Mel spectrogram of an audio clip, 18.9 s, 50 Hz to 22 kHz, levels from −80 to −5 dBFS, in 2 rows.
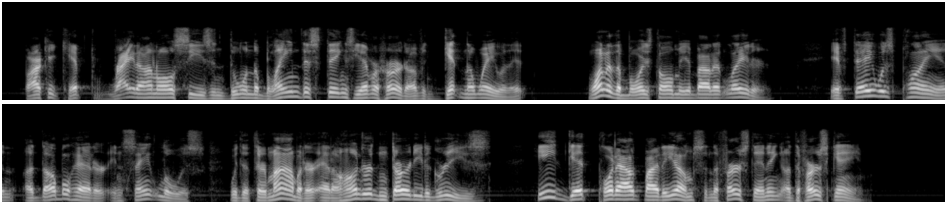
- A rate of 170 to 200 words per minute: Yes, average, 190 wpm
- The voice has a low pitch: No, medium, 150 Hz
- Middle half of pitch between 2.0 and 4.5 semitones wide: No, average, 4.9 semitones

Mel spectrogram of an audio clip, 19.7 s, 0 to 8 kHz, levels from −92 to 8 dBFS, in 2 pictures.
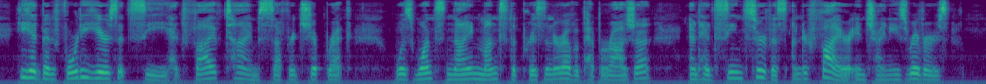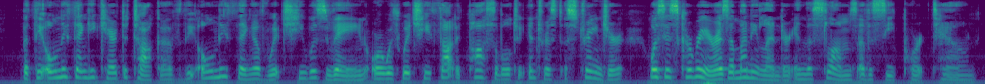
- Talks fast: Yes, fast, 220 wpm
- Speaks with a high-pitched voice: Yes, high, 195 Hz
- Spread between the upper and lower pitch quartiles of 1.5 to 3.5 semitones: No, average, 4.7 semitones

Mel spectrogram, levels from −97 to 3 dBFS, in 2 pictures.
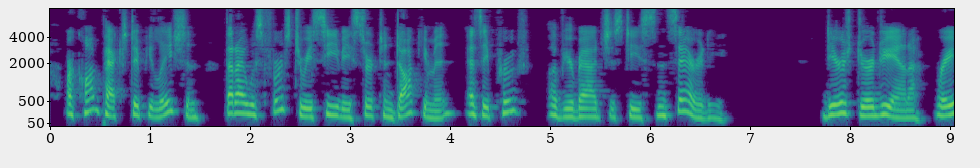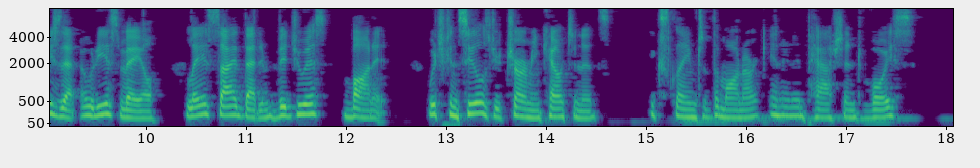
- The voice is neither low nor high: Yes, medium, 175 Hz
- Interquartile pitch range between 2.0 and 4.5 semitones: No, average, 5.3 semitones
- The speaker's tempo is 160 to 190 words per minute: No, slow, 135 wpm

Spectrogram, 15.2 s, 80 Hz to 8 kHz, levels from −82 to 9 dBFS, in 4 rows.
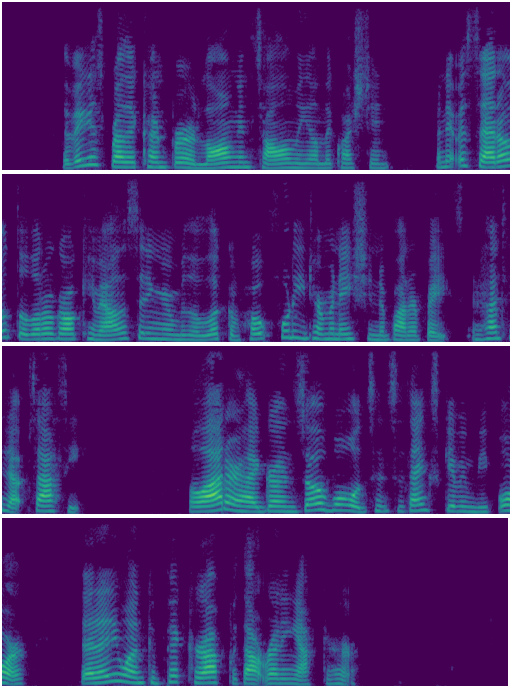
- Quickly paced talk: Yes, fast, 225 wpm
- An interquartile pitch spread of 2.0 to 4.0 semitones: Yes, average, 3.1 semitones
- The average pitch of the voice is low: No, high, 235 Hz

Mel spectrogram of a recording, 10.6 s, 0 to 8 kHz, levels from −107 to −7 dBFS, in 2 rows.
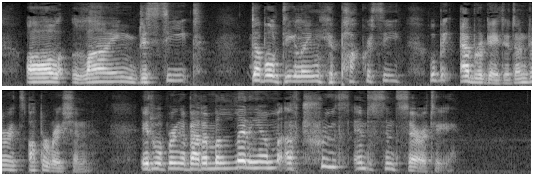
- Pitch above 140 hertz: Yes, high, 190 Hz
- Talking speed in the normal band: No, slow, 125 wpm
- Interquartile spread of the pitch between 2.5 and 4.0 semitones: No, average, 4.7 semitones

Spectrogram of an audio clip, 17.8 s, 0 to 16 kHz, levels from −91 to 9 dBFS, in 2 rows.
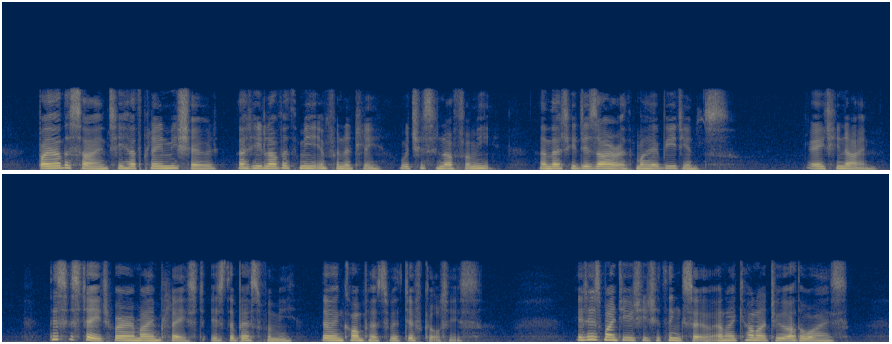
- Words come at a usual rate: Yes, average, 175 wpm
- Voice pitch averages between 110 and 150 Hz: No, high, 195 Hz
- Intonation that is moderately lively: No, narrow, 2.2 semitones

